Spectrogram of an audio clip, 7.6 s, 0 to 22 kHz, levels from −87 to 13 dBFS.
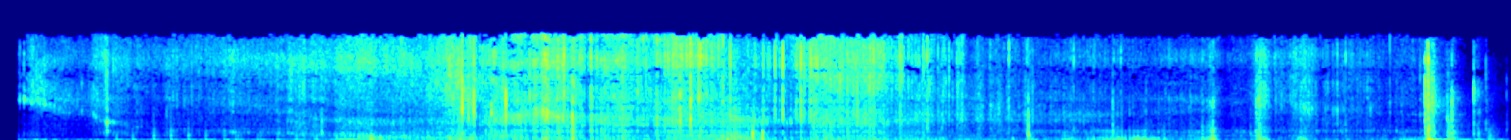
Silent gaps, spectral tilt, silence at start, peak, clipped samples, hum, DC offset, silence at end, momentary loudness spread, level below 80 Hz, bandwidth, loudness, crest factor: none; -0.5 dB/octave; 0.1 s; -2 dBFS; under 0.1%; none; under 0.1%; 0 s; 18 LU; -46 dBFS; 17 kHz; -30 LUFS; 32 dB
